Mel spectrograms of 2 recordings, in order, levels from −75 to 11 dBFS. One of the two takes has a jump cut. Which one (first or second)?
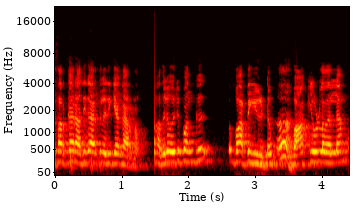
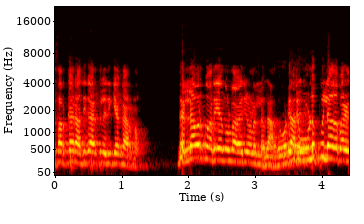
first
